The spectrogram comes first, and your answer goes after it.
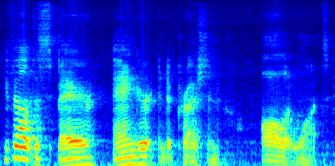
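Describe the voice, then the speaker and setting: Deep, gravelly male audiobook narrator. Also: normal speed. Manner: expressive, varied delivery.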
